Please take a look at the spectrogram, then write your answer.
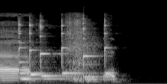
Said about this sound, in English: Your phone's blowing up too.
